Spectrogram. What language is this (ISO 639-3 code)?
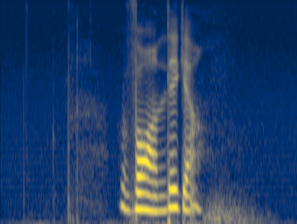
swe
